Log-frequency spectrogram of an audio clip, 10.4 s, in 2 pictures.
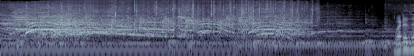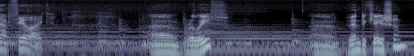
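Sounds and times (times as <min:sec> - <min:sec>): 
crowd cheering at a victory speech: 0:00.0 - 0:04.6
clapping: 0:00.6 - 0:04.0
speech: 0:04.9 - 0:06.0, 0:07.1 - 0:08.1, 0:09.5 - 0:10.3.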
